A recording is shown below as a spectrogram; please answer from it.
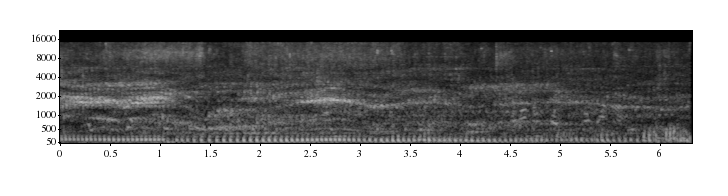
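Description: A small motorcycle engine running close by, its firing a fast, even pulse.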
